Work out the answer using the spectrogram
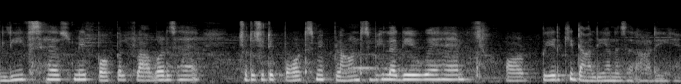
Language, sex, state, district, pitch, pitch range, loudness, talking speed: Hindi, female, Bihar, Katihar, 210 Hz, 190-225 Hz, -18 LUFS, 210 wpm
